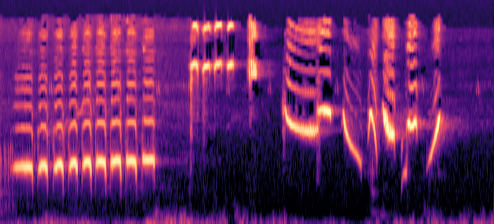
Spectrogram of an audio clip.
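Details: Singing decoy white-rumped shama: about ten even, hollow whistled notes in a steady rhythm, then a very high thin whistle, followed by swooping down-slurred and chattering phrases.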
